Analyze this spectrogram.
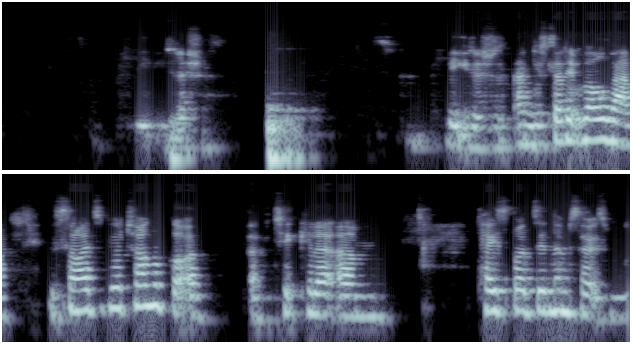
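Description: A woman speaks calmly and close up, as over an online call.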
